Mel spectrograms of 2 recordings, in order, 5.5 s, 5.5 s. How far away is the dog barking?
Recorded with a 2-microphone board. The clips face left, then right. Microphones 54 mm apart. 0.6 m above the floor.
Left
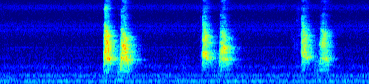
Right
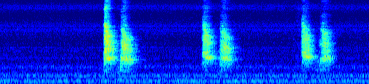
About 0.6 m.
